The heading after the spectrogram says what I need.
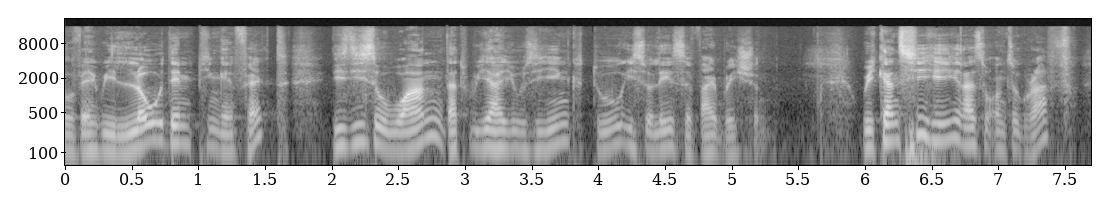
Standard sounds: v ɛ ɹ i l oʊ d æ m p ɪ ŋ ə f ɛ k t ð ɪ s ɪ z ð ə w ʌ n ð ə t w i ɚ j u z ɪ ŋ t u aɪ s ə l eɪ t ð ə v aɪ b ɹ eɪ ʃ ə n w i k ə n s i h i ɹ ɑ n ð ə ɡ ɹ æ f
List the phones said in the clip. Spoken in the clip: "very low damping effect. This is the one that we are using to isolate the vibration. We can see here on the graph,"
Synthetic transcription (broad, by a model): v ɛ ɹ i l oʊ d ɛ m p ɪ ŋ ə f ɛ k t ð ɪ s ɪ z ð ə w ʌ n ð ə t w i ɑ j u z ɪ ŋ t u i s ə l eɪ t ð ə v aɪ b ɹ eɪ ʃ ə n w i k ə n s i h i ɹ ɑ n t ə ɡ ɹ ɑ f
